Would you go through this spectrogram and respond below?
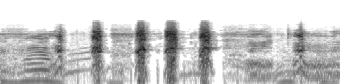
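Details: Dogs barking at a cat: a rapid run of five loud, harsh barks about half a second apart, with whining and a low growl between them.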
